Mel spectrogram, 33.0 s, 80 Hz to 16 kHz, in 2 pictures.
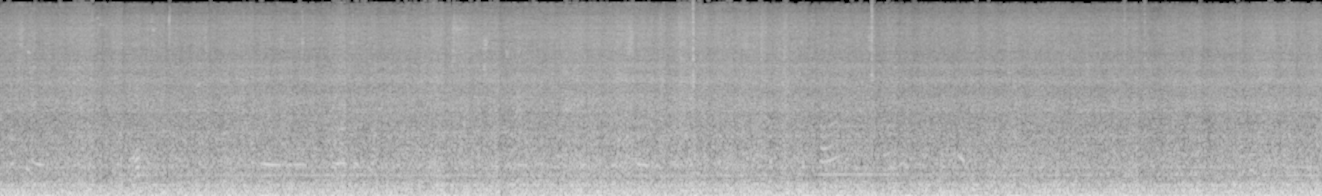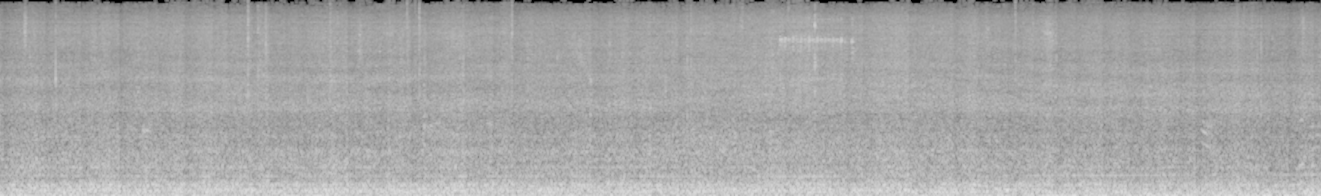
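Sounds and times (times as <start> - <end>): engine and airflow roar: 0.0 - 33.0.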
